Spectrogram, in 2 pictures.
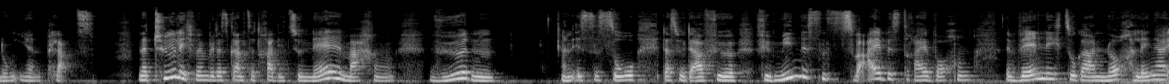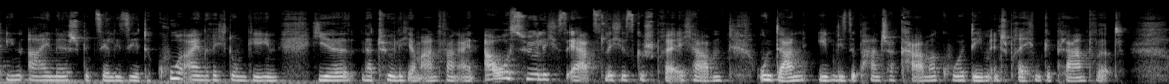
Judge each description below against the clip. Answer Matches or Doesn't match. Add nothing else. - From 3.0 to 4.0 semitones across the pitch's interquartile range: Doesn't match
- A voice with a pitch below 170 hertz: Doesn't match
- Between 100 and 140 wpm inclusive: Matches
